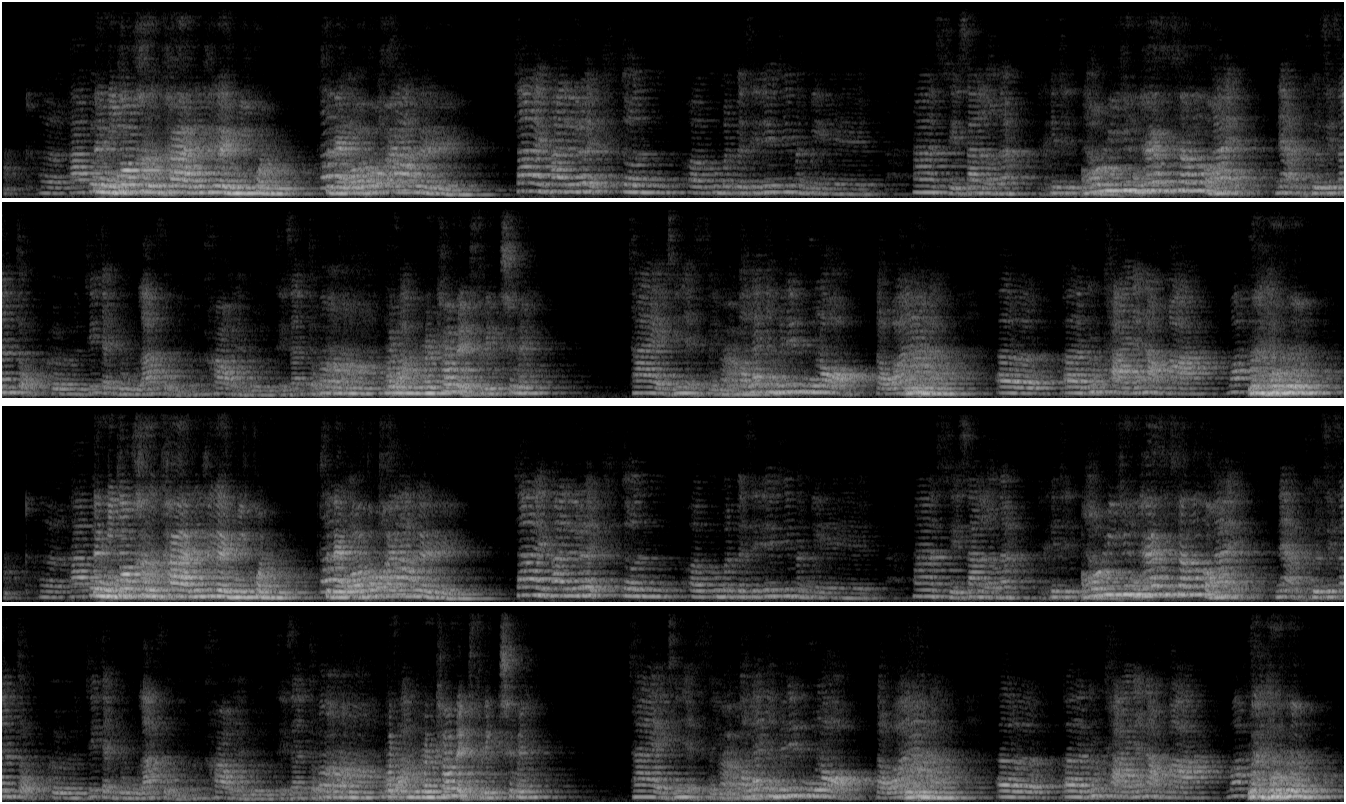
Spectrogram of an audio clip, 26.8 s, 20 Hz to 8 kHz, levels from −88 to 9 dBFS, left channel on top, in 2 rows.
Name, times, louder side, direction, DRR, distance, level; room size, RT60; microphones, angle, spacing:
voice 1, 0.3-1.7 3.2-4.2 5.1-8.7 9.1-11.2 12.1-12.4 12.7-16.6 17.2-17.6 19.7-22.8 23.3-26.7, right 1 dB, 80° left, -11 dB, 1.2 m, -35 dB
voice 2, 0.9-2.9 3.2-4.7 10.8-12.3 16.6-18.8 20.6-21.0 22.4-22.9 25.9-26.5, right 1 dB, 80° right, -3 dB, 0.5 m, -27 dB
4.0 x 2.1 x 2.6 m, 1.1 s
head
